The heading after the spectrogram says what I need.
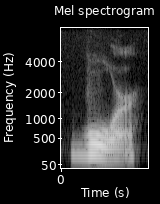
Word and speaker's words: war: 5, war. Whether it's spelled this way with an A or with an OR, they both sound like OR, war.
